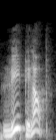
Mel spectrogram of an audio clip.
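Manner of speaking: ordinary delivery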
